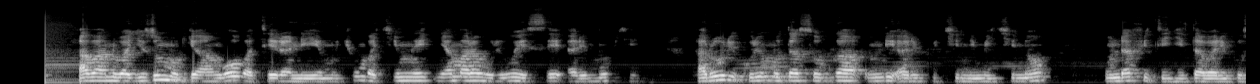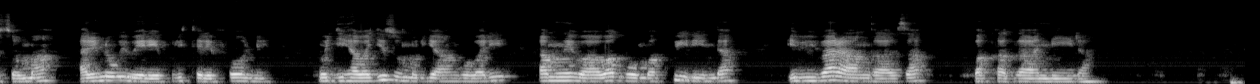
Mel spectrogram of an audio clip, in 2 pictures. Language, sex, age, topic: Kinyarwanda, female, 36-49, education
